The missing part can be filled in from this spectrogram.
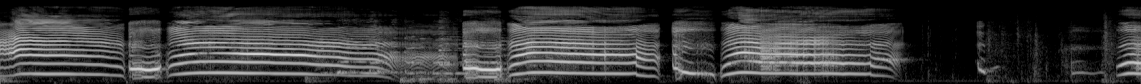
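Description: Loud, sustained wailing cries in repeated bouts with short catch breaths between, then fading whimpers; a baby crying.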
